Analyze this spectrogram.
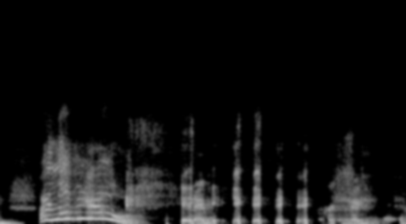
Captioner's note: laughing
